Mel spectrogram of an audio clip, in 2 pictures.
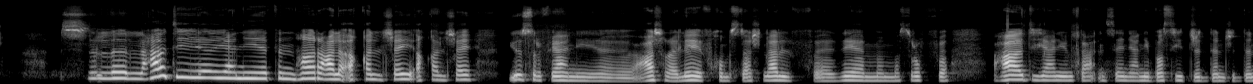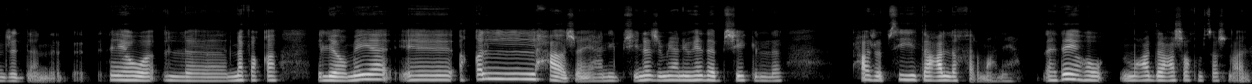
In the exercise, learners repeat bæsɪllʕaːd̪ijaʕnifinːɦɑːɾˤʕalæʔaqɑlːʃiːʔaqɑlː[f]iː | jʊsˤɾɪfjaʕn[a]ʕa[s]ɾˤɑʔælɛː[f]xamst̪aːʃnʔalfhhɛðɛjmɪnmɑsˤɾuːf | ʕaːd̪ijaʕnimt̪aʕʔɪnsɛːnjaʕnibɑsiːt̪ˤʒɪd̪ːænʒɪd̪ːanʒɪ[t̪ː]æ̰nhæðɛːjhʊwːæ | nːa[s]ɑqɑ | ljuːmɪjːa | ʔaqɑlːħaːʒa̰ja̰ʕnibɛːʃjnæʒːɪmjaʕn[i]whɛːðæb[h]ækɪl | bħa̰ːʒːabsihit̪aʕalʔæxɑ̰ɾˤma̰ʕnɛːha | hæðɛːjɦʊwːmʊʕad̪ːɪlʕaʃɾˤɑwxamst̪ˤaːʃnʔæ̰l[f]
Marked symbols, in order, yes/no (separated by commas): no, no, no, yes, no, no, yes, no, yes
